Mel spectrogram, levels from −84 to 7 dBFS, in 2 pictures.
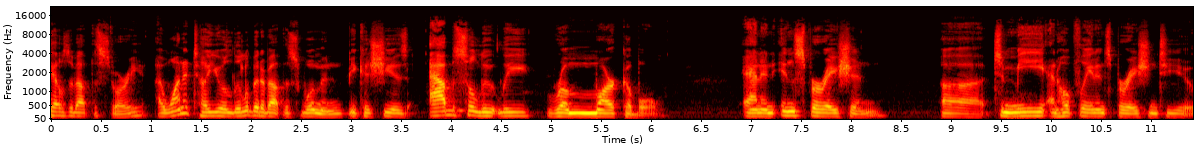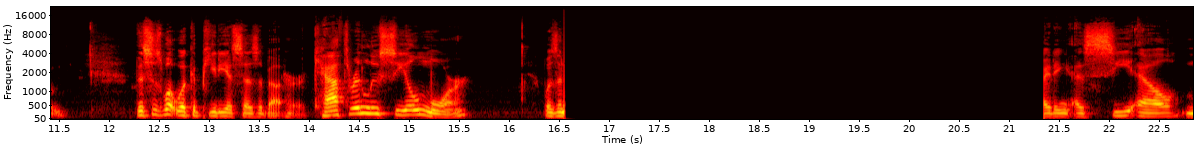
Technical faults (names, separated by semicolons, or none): audio dropout to silence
